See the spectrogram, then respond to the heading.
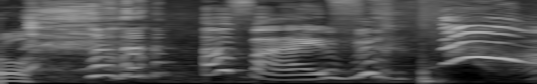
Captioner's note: laughing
